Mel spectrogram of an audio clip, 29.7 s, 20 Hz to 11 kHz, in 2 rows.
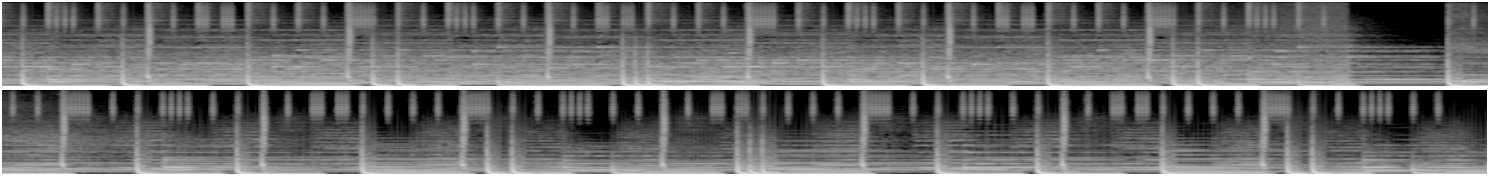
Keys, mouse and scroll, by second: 1.8 click, 3.7-4.0 click, 4.2 drag, 6.1 drag, 7.3-8.1 drag, 9.4-10.9 alt+drag, 12.7-13.4 alt+drag, 16.0 alt+drag, 19.8-20.8 drag, 22.1 click, 23.5 click, 24.5 click, 25.4-26.7 typing, 26.5 click, 28.2 click.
